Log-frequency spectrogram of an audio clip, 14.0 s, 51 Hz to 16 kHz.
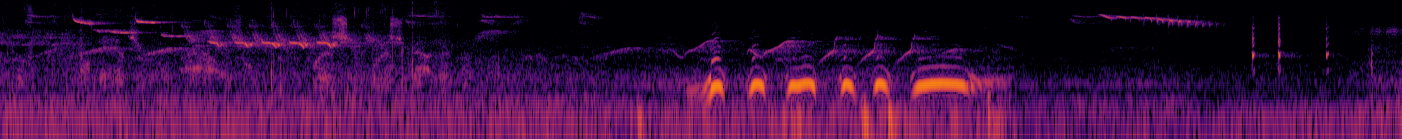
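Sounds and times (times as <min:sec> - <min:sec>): man imitating owl hoots: 0:06.9 - 0:10.2.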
